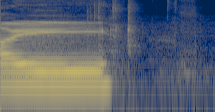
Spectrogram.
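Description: A man's voice holding one drawn-out word, 'I…', at a steady pitch for about a second, then cutting off into near quiet with a few faint clicks.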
